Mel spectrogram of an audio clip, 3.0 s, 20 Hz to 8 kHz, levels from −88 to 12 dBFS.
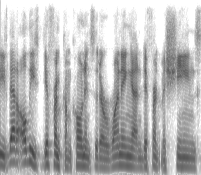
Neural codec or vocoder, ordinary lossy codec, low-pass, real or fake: codec, 24 kHz, 0.9 kbps, WavTokenizer, small release; Opus, 24 kbps; 7.2 kHz; fake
